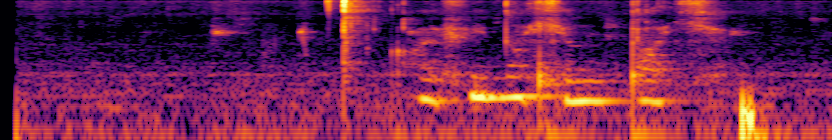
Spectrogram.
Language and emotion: Russian, neutral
